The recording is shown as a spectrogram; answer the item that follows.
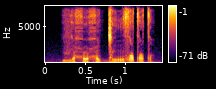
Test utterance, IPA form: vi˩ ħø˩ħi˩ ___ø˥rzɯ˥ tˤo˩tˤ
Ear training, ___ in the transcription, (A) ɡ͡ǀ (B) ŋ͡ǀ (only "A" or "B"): A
